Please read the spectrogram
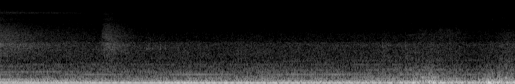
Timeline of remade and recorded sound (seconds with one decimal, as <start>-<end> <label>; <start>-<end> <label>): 0.0-5.2 recorded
